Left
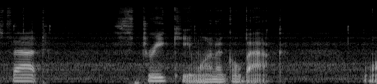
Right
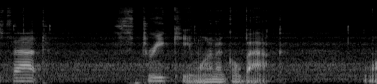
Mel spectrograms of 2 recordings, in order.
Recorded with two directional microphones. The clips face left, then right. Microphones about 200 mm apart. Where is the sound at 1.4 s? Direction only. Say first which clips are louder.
Left 7 dB; 50° left (ahead or behind).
